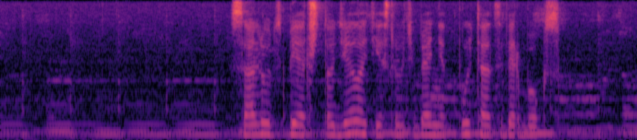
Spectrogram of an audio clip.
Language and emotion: Russian, neutral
